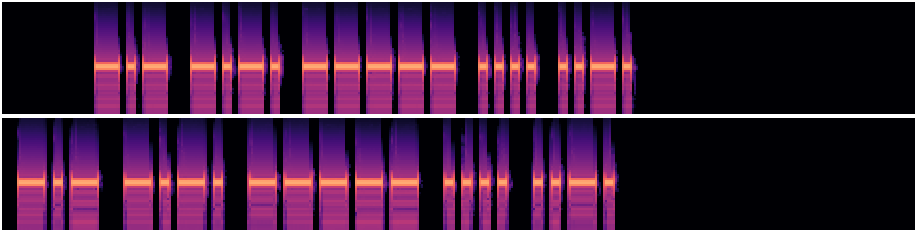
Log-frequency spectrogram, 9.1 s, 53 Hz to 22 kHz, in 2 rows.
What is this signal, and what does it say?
Morse code, heard as a keyed tone, about 28 wpm, 700 Hz. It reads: KC0HF KC0HF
